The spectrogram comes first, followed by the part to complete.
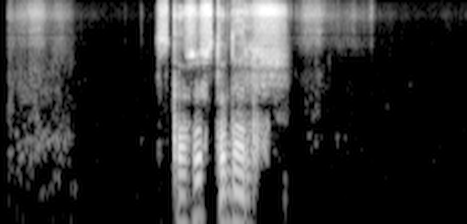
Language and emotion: Russian, neutral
